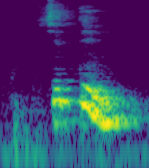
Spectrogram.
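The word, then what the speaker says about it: שדים: 이렇게 시딤, 이게 지금 애 발음인데 무성세화라 이렇게 발음이 안 나는 걸로 해주면 시딤인 거예요.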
